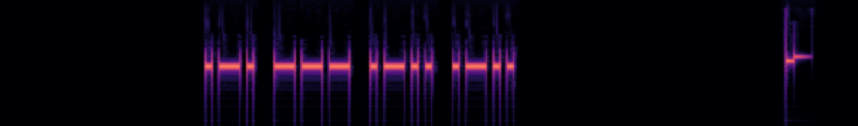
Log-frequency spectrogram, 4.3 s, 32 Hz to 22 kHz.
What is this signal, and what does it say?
Morse code, heard as a keyed tone, about 35 wpm, 700 Hz. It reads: ROLL
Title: Multi-letter Phonemes 35wpm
